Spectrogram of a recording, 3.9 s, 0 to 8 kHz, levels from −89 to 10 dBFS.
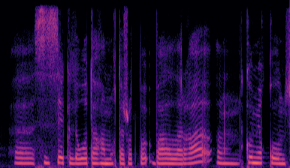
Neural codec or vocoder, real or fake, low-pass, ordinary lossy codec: none; real; none; none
